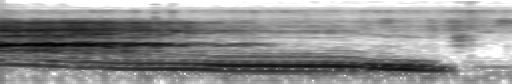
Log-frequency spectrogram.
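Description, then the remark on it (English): A car's tires screech loudly as it swerves off to the side of the road at a curve, the high squeal fading while a low engine rumble carries on for a couple of seconds before cutting off. “I ran to the turn and then cut off to the side of the road.”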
